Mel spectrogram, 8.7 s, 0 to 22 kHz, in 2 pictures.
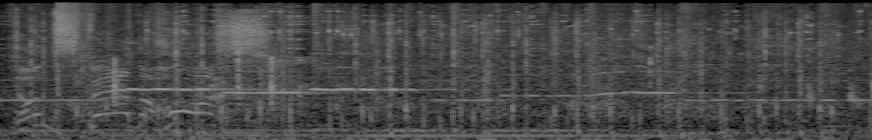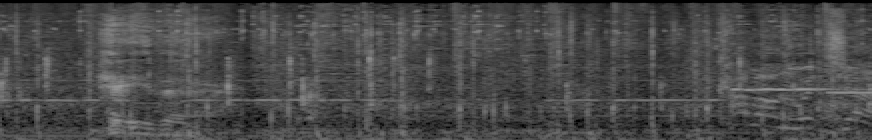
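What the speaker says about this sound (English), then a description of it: "Don't spare the horse." A galloping horse pounds along in The Witcher 3, its steady hoofbeats running beneath music while a voice talks over it, with a brief louder burst midway.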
